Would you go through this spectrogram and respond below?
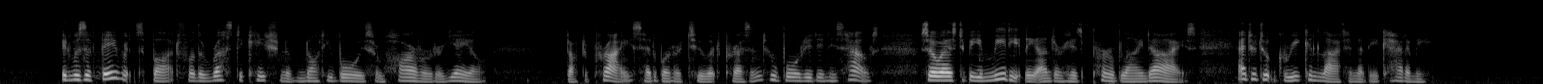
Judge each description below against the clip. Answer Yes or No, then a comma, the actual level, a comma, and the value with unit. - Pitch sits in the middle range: Yes, medium, 160 Hz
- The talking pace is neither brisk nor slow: Yes, average, 180 wpm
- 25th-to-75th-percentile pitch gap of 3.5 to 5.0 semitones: No, wide, 5.5 semitones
